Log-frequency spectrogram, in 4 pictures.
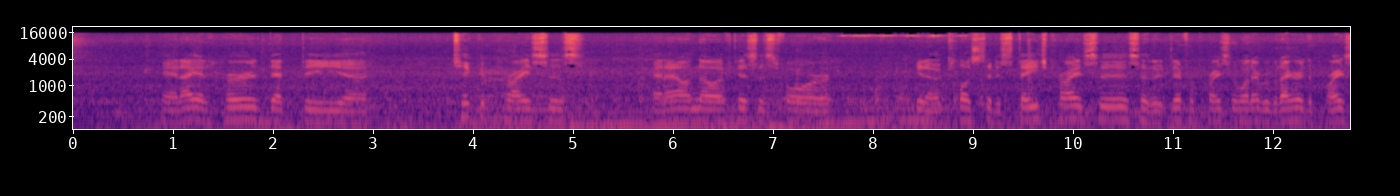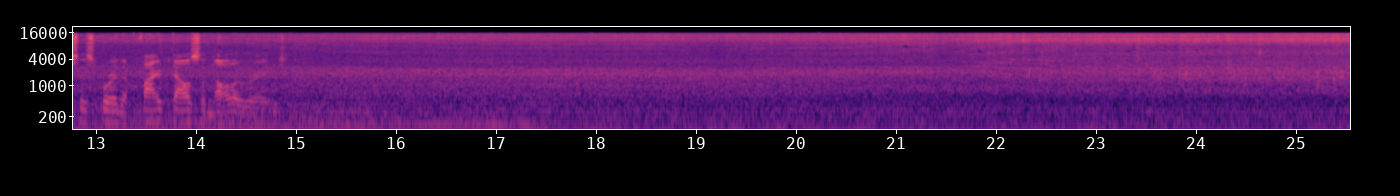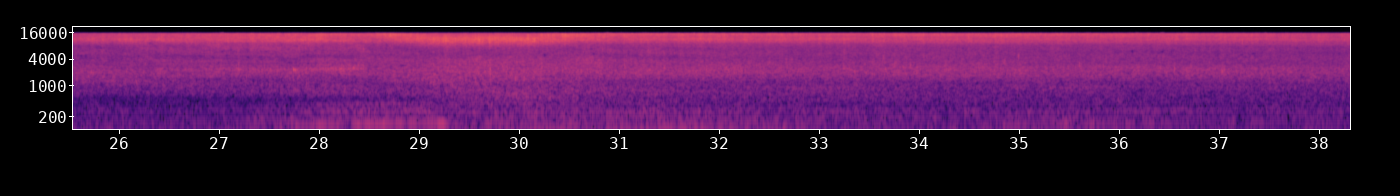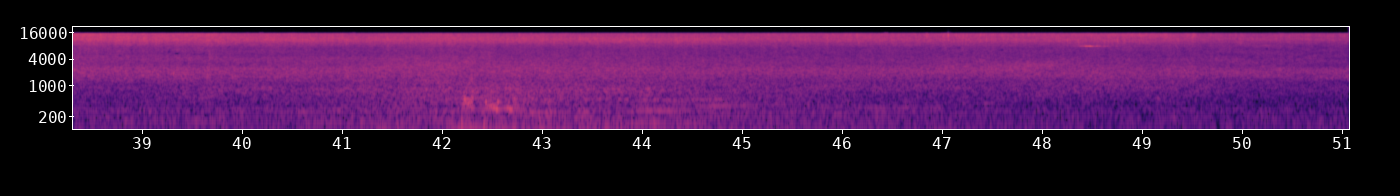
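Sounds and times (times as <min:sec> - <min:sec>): rumble of engines and tyres: 0:00.0 - 0:51.0
vehicle passing: 0:01.2 - 0:09.0, 0:26.7 - 0:33.0, 0:40.6 - 0:47.9.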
